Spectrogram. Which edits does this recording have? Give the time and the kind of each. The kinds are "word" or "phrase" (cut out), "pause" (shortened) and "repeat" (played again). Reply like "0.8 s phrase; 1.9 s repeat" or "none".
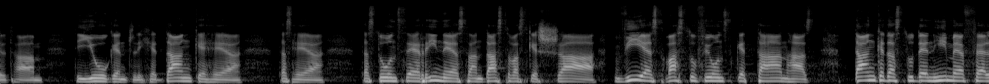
2.9 s repeat; 5.3 s word; 6.0 s pause; 6.7 s word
